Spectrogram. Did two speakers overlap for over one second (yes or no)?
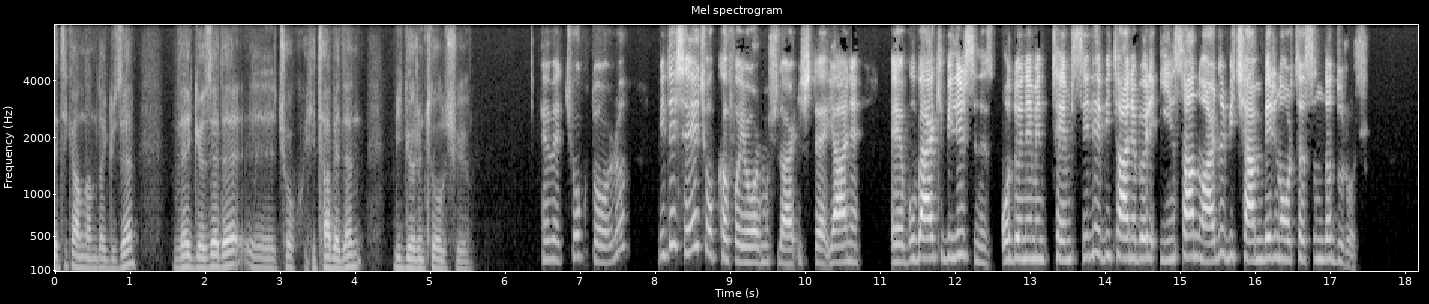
no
